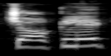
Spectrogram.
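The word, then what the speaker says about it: chocolate: जब ए के बाद एक लेटर छोड़कर के इ होता है तो ए का उच्चारण एक की मात्रा के रूप में टी से आपका ट और सबसे किनारे वाले इ का उच्चारण नहीं होता।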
